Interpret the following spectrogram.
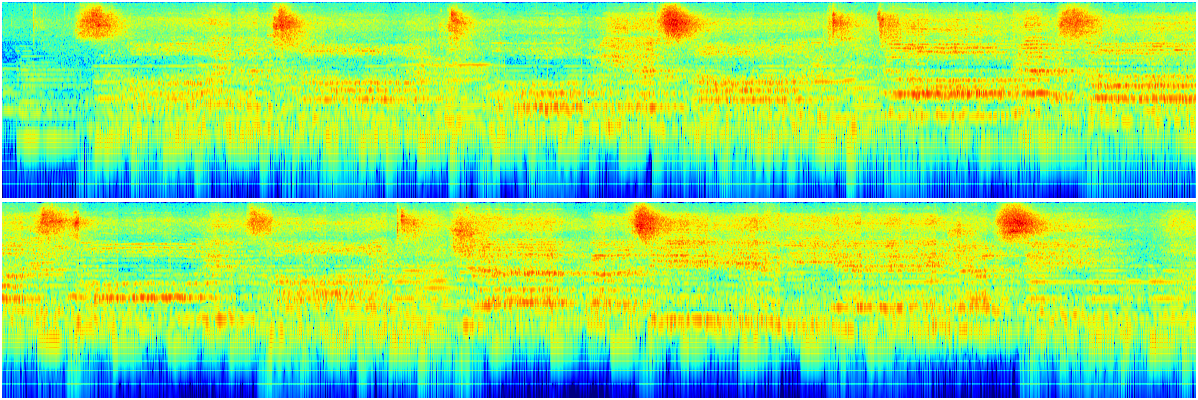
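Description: Women's choir singing in harmony with piano accompaniment; the voices come in just after the start.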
